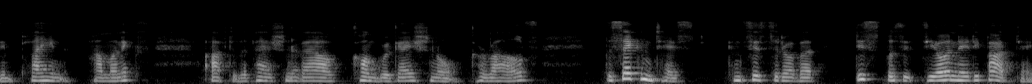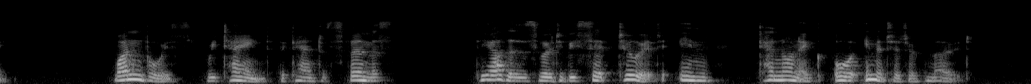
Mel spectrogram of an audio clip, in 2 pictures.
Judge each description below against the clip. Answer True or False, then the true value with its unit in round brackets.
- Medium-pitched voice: True (175 Hz)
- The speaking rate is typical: False (110 wpm)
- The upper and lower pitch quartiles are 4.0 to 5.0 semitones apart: False (3.4 semitones)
